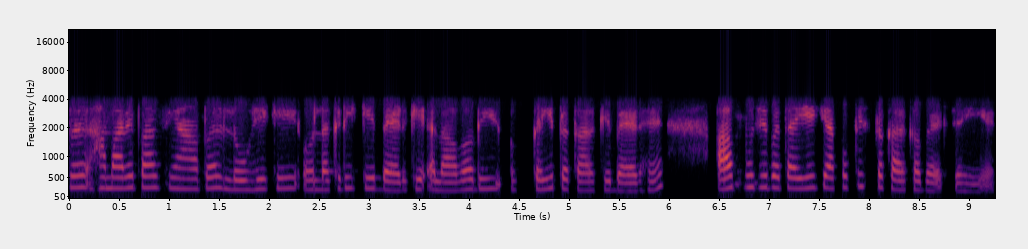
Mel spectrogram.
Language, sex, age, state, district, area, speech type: Hindi, female, 18-30, Rajasthan, Jaipur, urban, conversation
